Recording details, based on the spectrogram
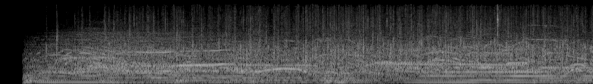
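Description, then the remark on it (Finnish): A big round of applause from a large crowd bursts in and carries on steady and loud for several seconds, with cheering and whoops mixed into the clapping. “Nämä oli isoimmat aplodit, mitä meillä oli tarjolla ja ensimmäiset tänään tällaiset jaetut.”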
